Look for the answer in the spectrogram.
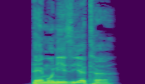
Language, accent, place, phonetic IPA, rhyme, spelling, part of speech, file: German, Germany, Berlin, [dɛmoniˈziːɐ̯tə], -iːɐ̯tə, dämonisierte, adjective / verb, De-dämonisierte.ogg
- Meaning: inflection of dämonisieren: 1. first/third-person singular preterite 2. first/third-person singular subjunctive II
